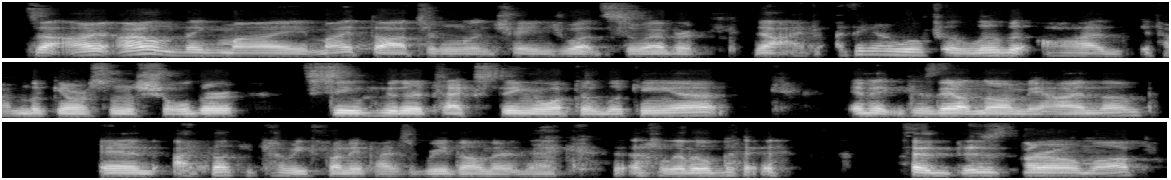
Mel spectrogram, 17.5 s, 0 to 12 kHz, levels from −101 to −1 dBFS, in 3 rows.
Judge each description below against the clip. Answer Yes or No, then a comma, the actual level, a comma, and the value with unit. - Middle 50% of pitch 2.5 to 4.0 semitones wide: Yes, average, 2.9 semitones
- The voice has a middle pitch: No, low, 110 Hz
